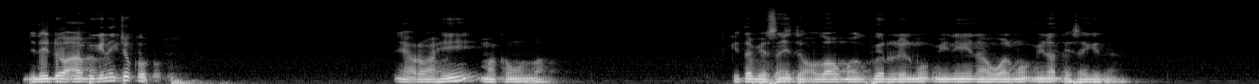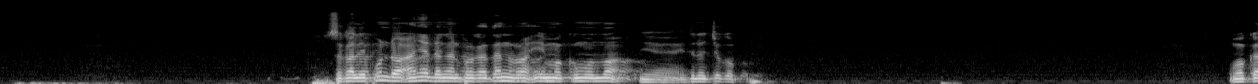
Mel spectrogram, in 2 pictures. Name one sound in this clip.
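A middle-aged man speaks slowly and solemnly into a microphone, with pauses, in a reverberant hall.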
